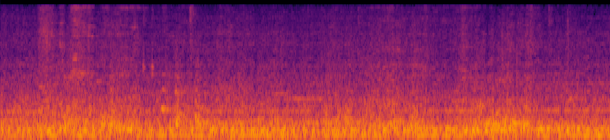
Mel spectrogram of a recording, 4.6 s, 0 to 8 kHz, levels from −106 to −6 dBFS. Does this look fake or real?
real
